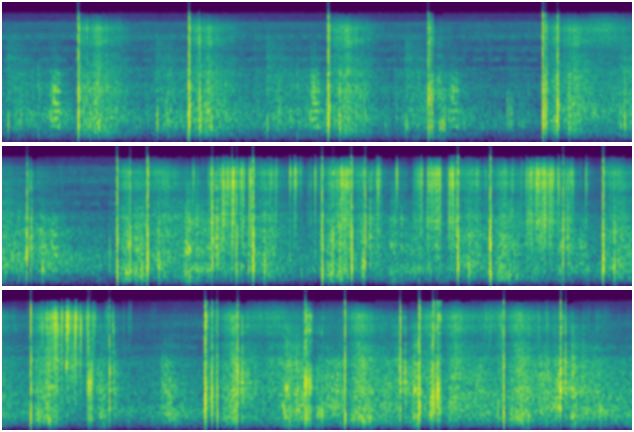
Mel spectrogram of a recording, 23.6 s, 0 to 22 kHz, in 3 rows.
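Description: Kimbolton 'Knees Up' 63-shot firework cake firing: a rapid string of shots and crackling bursts, coming thicker about nine seconds in.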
